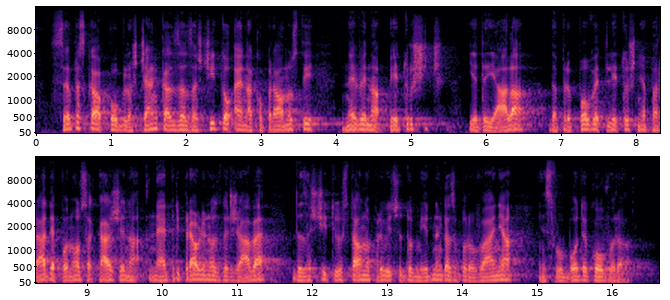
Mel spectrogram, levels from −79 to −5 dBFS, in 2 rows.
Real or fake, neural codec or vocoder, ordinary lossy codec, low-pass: real; none; Opus, 64 kbps; 14.4 kHz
